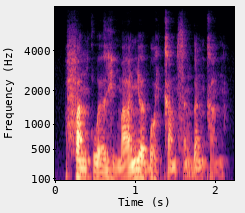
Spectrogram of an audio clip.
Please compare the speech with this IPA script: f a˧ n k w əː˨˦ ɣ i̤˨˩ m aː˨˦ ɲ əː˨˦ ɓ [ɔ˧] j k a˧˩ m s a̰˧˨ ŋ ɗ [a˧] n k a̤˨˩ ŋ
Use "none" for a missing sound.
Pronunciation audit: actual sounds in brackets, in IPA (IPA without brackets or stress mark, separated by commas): ɔ̤˨˩, a˧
